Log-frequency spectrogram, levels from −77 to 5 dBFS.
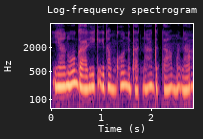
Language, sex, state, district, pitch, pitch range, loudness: Garo, female, Meghalaya, West Garo Hills, 205 Hz, 190-215 Hz, -13 LUFS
